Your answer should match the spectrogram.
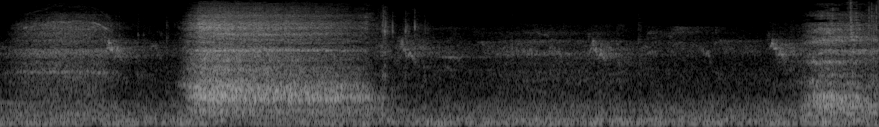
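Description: A man's breathing, close to the microphone: a faint breath at the start, then a heavier exhale about a second in that lasts under a second.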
